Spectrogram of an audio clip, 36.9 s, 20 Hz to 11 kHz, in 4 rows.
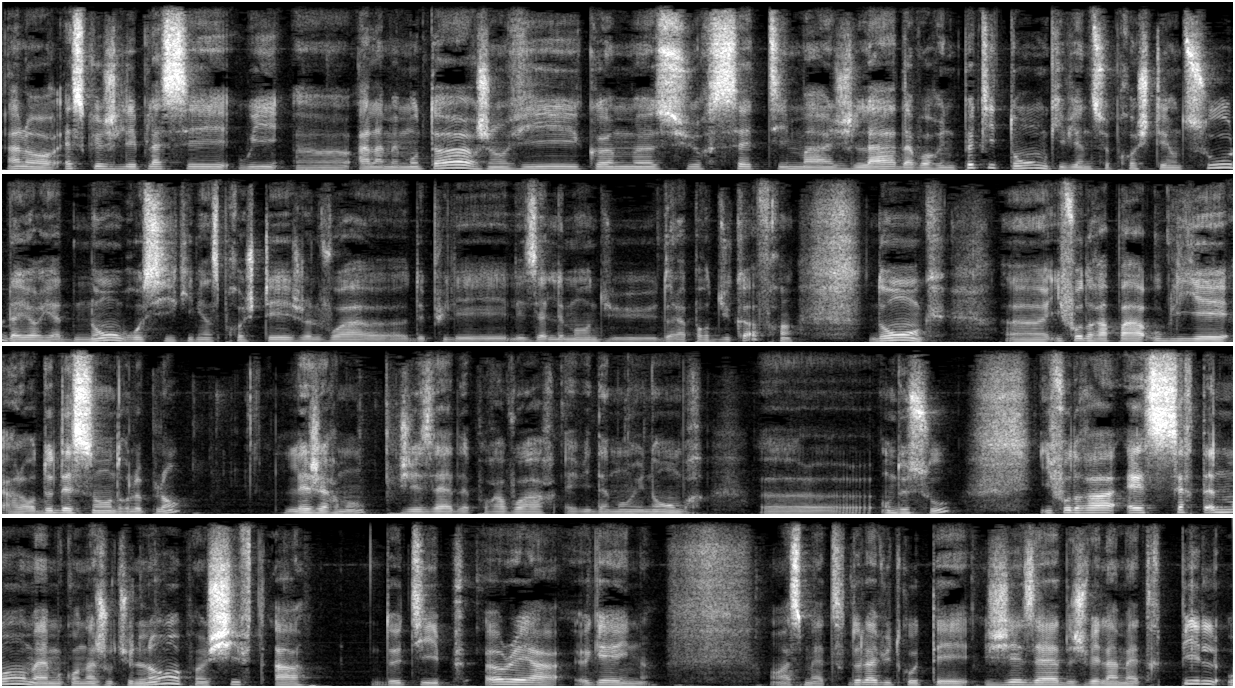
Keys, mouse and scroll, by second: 0.8-1.3 scroll up 3, 1.5 shift+middle click, 2.0-2.4 scroll up 2, 15.0-15.3 scroll down 1, 15.4 middle click, 17.0 right click, 17.8 KP_1, 18.4 scroll down 5, 19.2 shift+middle click, 20.2 g, 22.2 KP_0, 25.2 scroll down 2, 25.6 middle click, 27.8 shift+a, 31.8 KP_3, 32.7 shift+middle click, 34.0 g, 35.8 click, 36.0 middle click.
